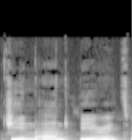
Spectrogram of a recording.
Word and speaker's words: Gin and Beer It: So it's gin, like the drink, gin and tonic, and beer, like the drink.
